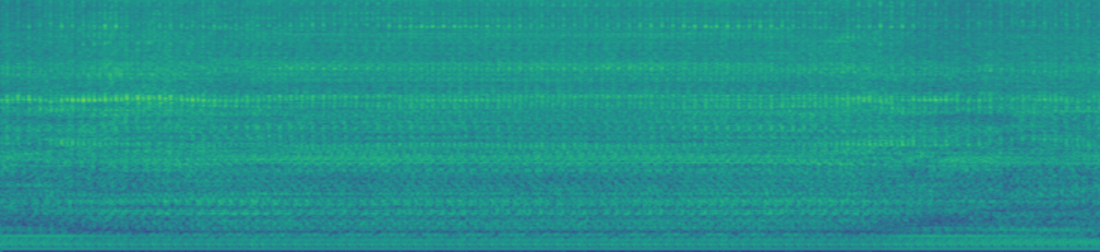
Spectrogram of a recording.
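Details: Cummins diesel idling with a loud, even knock about three per second; suspected rod knock, not confirmed.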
